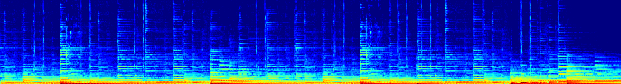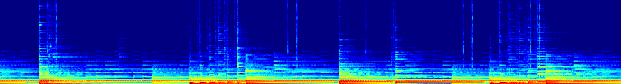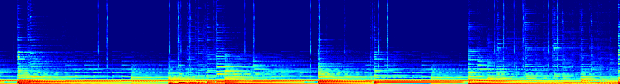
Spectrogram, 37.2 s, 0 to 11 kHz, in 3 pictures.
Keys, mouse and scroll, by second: 0.6 click, 2.2 z, 2.6-3.5 drag, 6.2 F4, 6.6 click, 9.1 ctrl+c, 10.3 click, 11.1 F4, 12.1 ctrl+v, 13.2-17.6 drag, 17.6 z, 18.1-20.3 drag, 30.0 ctrl+a, 31.0 click, 33.5 ctrl+z, 34.6 click, 35.4 z, 35.7-37.2 drag.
